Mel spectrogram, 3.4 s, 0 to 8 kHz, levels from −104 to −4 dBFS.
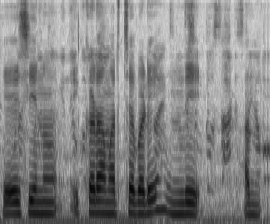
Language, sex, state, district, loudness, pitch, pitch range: Telugu, male, Andhra Pradesh, Sri Satya Sai, -15 LUFS, 155 Hz, 150-160 Hz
